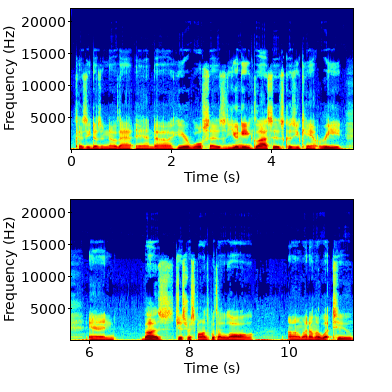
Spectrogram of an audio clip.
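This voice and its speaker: A man with a fairly low voice reads through a chat log at an unhurried pace. His commentary is rambling and bemused, broken up with frequent fillers. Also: darkish tone, clear, resonant tone.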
